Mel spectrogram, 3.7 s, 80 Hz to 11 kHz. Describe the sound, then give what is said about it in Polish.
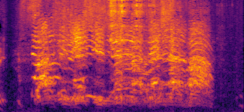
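A large crowd of school students shouts the number 133.22 together in unison for about three seconds, a loud, dense roar of many voices, slightly ragged rather than perfectly synchronized. “Wszyscy teraz krzyczą 133,22.”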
